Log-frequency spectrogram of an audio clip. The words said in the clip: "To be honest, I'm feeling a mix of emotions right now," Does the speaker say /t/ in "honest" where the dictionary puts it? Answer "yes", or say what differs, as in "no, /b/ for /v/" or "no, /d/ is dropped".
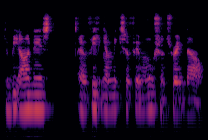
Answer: yes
